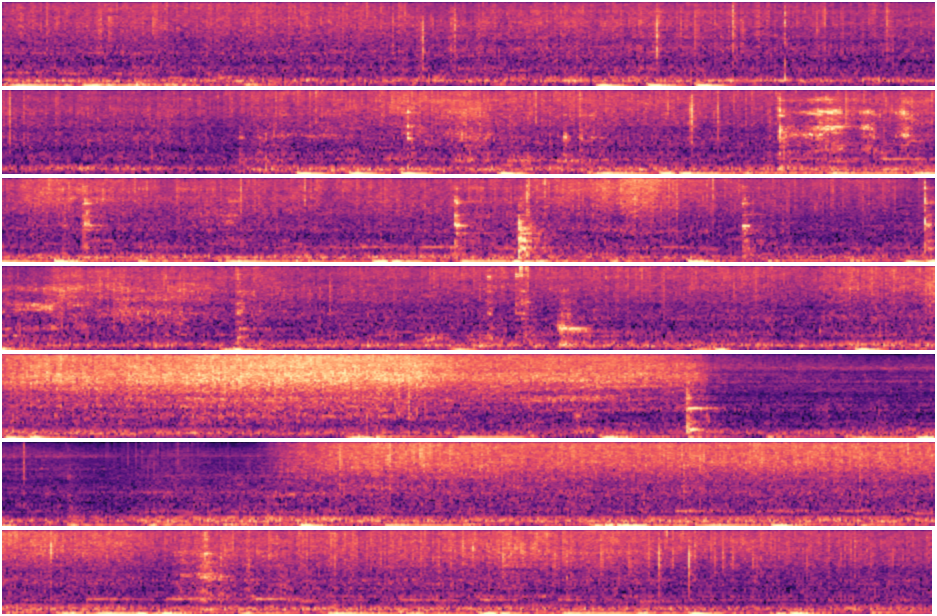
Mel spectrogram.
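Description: Wagyu beef hamburger patties sizzling on a hot griddle, with a few sharp clicks scattered through. The sizzling swells louder for a few seconds about two-thirds of the way through.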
